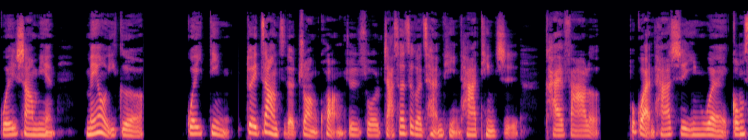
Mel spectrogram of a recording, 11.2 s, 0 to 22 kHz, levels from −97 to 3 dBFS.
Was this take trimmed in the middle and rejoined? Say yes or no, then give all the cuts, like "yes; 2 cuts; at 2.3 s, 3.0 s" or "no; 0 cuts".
no; 0 cuts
